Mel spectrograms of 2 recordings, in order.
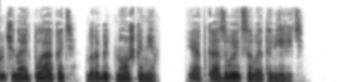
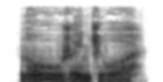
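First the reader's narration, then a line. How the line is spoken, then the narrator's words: Father's sigh. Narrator (Russian): вздохнул отец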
